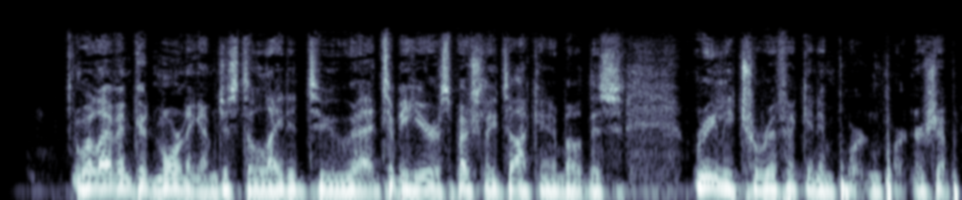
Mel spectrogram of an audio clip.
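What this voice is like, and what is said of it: Slightly raw voice. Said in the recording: “My voice is a little raw after the last few days.”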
